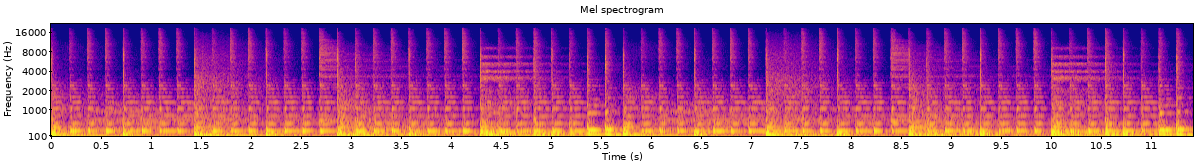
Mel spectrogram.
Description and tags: Epoch of War is a war theme looping sound with triumphant and cinematic feel to it. There are a few variations, available as Epoch of War 1, Epoch of War 2, and so on, each with increasing intensity and feel to it.
I hope you enjoy this and find it useful.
